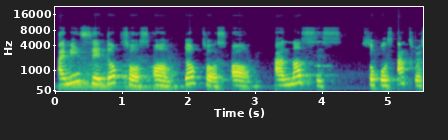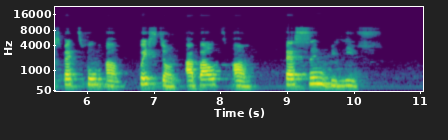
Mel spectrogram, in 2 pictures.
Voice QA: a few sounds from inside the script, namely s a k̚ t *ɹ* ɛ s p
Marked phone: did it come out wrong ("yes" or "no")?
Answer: no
